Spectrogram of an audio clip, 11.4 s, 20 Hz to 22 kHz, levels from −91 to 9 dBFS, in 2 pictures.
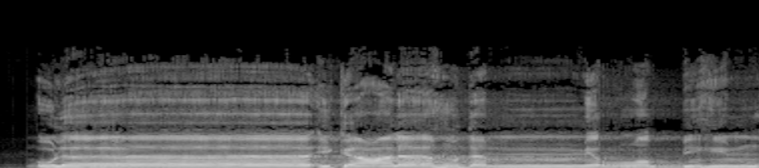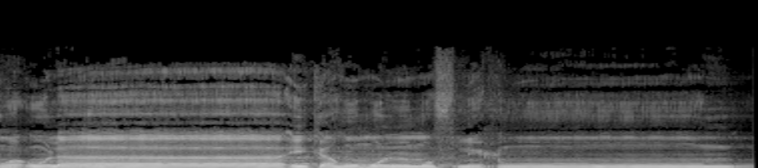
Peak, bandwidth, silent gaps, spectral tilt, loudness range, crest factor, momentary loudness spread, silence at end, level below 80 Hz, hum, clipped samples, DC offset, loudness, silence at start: -2 dBFS; 14.5 kHz; none; -5 dB/octave; 5 LU; 14 dB; 7 LU; 0.05 s; -60 dBFS; none; under 0.1%; under 0.1%; -17 LUFS; 0.2 s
